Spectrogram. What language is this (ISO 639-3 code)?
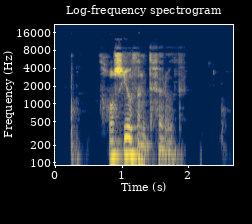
kab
